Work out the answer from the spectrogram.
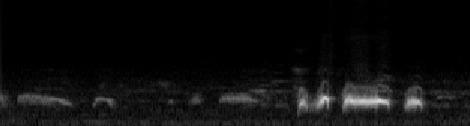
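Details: Spotted dove calling to stimulate other doves: gentle drawn-out coos at first, then a loud rhythmic phrase of a short note, a double note, a long sustained coo and a final clipped note.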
